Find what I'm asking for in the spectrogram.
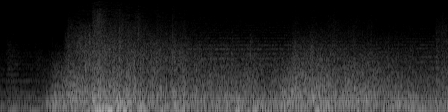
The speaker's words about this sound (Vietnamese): Quý Điên giơ cao tay gầm lên một tiếng, một tia đại lôi từ trên cao được pháp trận dẫn xuống giáng thẳng vào tấm ngọc bích. Tiếng nổ đùng đùng đinh tai nhức óc.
